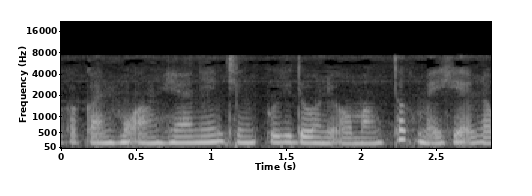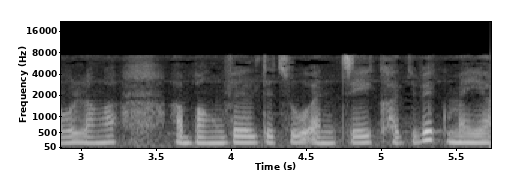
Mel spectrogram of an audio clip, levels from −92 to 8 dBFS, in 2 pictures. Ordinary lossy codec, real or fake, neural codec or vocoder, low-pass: MP3, 32 kbps; real; none; 7.2 kHz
